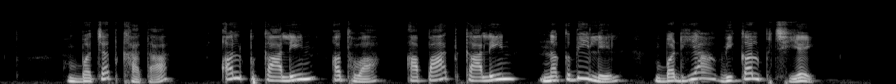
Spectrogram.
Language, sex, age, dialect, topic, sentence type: Maithili, male, 31-35, Eastern / Thethi, banking, statement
